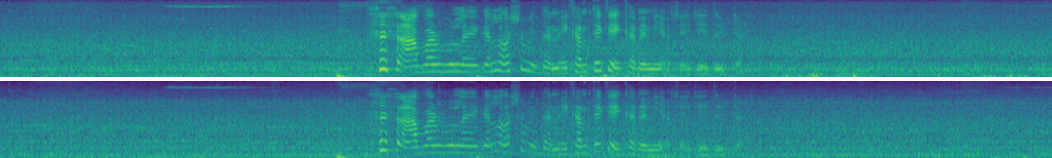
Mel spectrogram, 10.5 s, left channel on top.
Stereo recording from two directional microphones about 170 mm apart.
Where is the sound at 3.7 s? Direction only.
35° left (ahead or behind).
